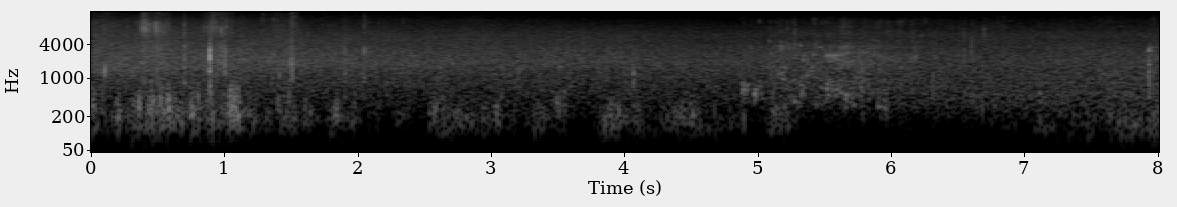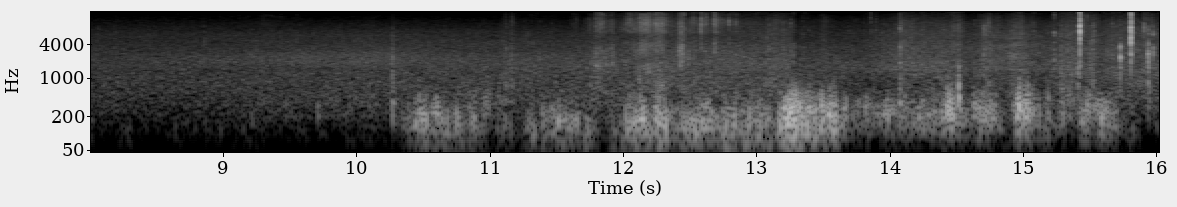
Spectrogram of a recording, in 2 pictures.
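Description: Light wind in the open for the first ten seconds, then gusts buffeting the microphone in low rumbling bursts. A few sharp clicks come near the end.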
